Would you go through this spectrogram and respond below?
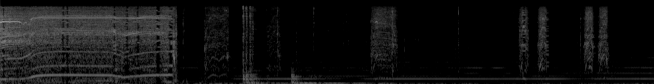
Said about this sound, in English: Now this auger is actually an inch hole, so we'll drill it till it gets all the way through.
